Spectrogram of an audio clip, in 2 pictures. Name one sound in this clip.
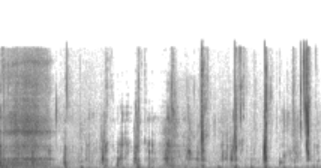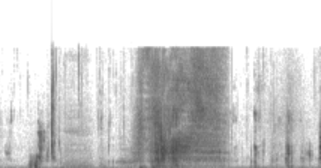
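A woman bites and chews food loudly, close to a microphone.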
